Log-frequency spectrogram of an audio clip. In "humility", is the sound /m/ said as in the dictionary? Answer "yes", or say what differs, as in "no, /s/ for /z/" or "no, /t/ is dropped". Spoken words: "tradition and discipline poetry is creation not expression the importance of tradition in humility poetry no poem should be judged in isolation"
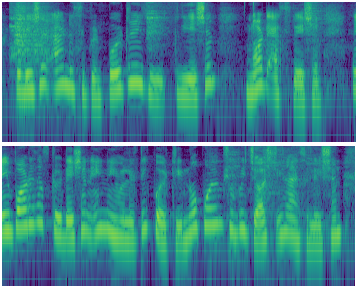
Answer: no, /m/ is dropped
